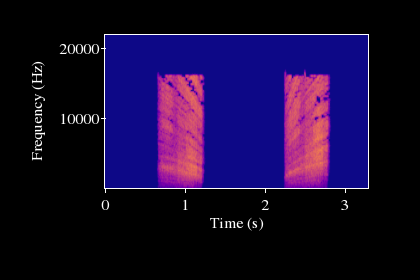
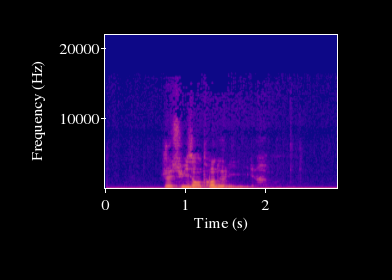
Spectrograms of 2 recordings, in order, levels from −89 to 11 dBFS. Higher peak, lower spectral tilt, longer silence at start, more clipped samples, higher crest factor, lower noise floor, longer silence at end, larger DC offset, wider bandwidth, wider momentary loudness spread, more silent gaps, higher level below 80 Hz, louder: first, -4 dBFS vs -10 dBFS; second, 7 dB/octave vs -6.5 dB/octave; first, 0.65 s vs 0.05 s; neither; about the same, 22 dB vs 22 dB; first, under -90 dBFS vs -49 dBFS; first, 0.5 s vs 0 s; neither; about the same, 16.5 kHz vs 16 kHz; second, 15 LU vs 25 LU; first, 1.29-1.42 s, 1.52-1.63 s, 1.85-1.95 s, 2.03-2.22 s vs none; second, -86 dBFS vs -44 dBFS; first, -19 LUFS vs -28 LUFS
